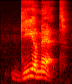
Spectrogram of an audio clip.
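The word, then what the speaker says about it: Guillemette: I don't need the proper spelling more so phonetically Works guilla met okay I met got it that's pretty good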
